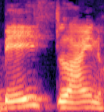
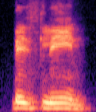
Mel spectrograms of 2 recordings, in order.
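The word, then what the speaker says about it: baseline: হ্যাঁ হ্যাঁ এখানে, তাহলে শুরুটার উচ্চারণ হচ্ছে বেজ, তারপরটা আচ্ছা হচ্ছে LINE লাইন। যদি আমরা হচ্ছে সেকশন 2 এবং 3 এটা যদি আমরা অ্যাপ্লাই করি আর কি, এখানে তাহলে বেজ লাইন হয়।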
